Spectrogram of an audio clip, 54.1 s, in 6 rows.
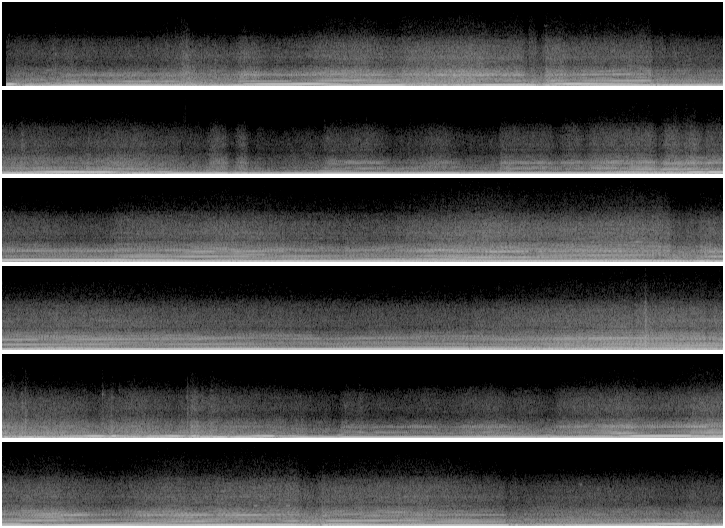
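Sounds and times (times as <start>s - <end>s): car engine revving: 0.0s - 54.0s
road noise: 0.0s - 54.0s
wind noise: 0.0s - 54.0s.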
